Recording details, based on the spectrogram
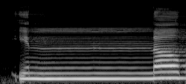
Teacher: Nun bertasdid cara bacanya dengung tahan dengungannya kurang lebih dua harakat innallah lam pada lafaz Allah atau lam jalalah dibunyikan secara tafkhim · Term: ghunah musyaddadah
